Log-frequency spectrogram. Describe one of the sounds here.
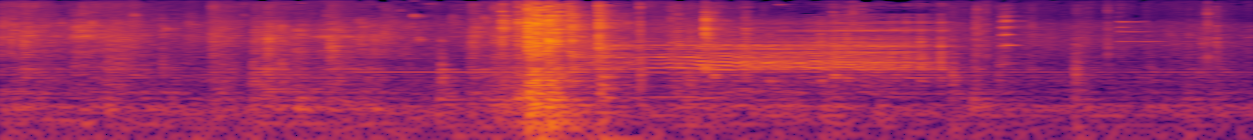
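Footsteps thud slowly on creaking wooden floorboards.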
